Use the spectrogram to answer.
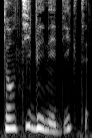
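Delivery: usual speaking voice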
